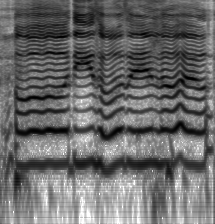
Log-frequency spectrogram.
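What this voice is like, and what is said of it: Sung line in put-on Indian accent. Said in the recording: “why are you singing that Indian accent?”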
